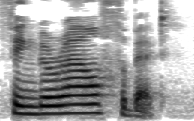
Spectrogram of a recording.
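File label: "finger alphabet", English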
